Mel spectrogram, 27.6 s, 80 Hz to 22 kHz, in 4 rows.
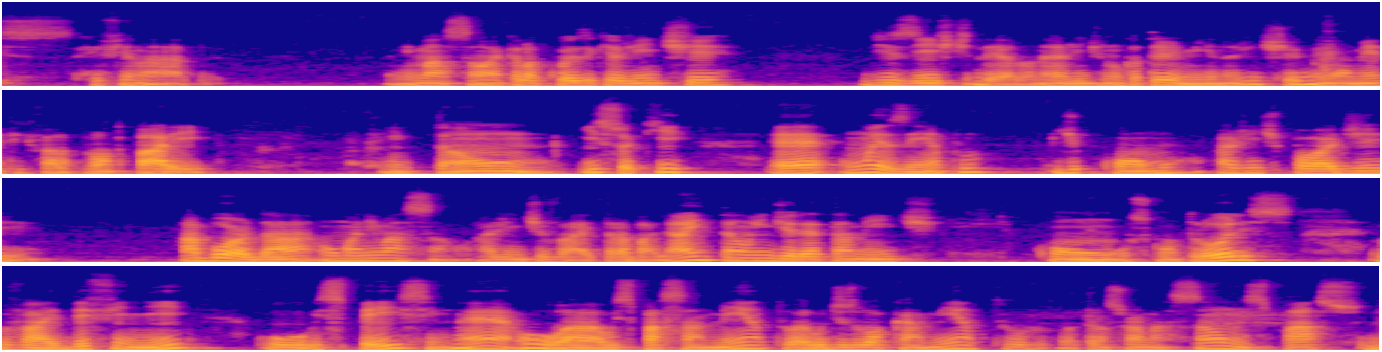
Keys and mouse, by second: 3.1 space, 9.8 Escape, 11.0 ctrl+middle click, 11.4 ctrl+middle click, 11.9 ctrl+middle click, 12.8 click.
